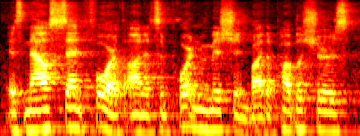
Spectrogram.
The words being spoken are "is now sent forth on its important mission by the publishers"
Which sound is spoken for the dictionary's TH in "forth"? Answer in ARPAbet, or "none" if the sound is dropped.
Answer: TH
